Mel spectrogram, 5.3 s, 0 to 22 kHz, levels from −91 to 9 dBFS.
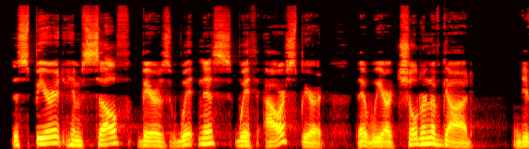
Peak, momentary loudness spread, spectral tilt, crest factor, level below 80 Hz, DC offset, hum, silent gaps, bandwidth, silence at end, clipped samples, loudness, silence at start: -4 dBFS; 6 LU; -5 dB/octave; 14 dB; -50 dBFS; under 0.1%; none; none; 19 kHz; 0 s; under 0.1%; -17 LUFS; 0.15 s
